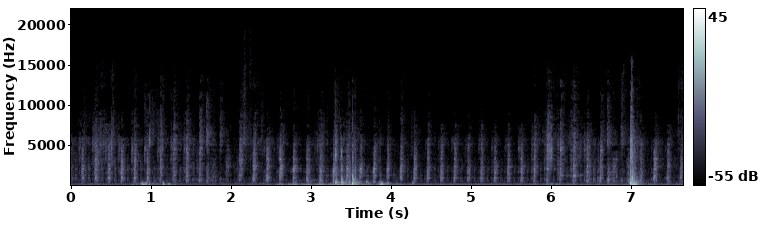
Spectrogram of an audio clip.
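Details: 2011 BMW 335i M-Sport: fast even ticking knock, about five or six per second, over steady engine hum; engine knocking of unknown cause.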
